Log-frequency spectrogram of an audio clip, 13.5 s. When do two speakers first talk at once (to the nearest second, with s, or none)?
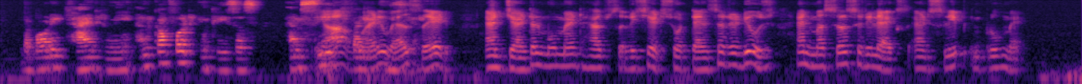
4 s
